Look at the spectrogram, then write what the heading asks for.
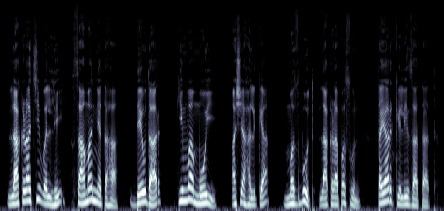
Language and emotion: Marathi, neutral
